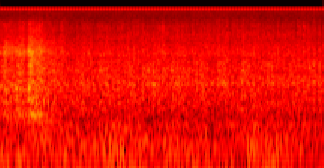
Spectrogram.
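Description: A vehicle engine running steadily, a low rumble under an even hiss of street noise.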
